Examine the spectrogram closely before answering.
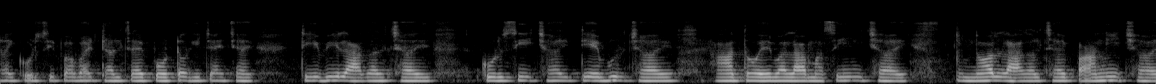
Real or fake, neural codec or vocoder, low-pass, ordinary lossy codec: fake; codec, 16 kHz, 4 kbps, X-Codec, WavLM features, trained on Multilingual LibriSpeech; none; none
